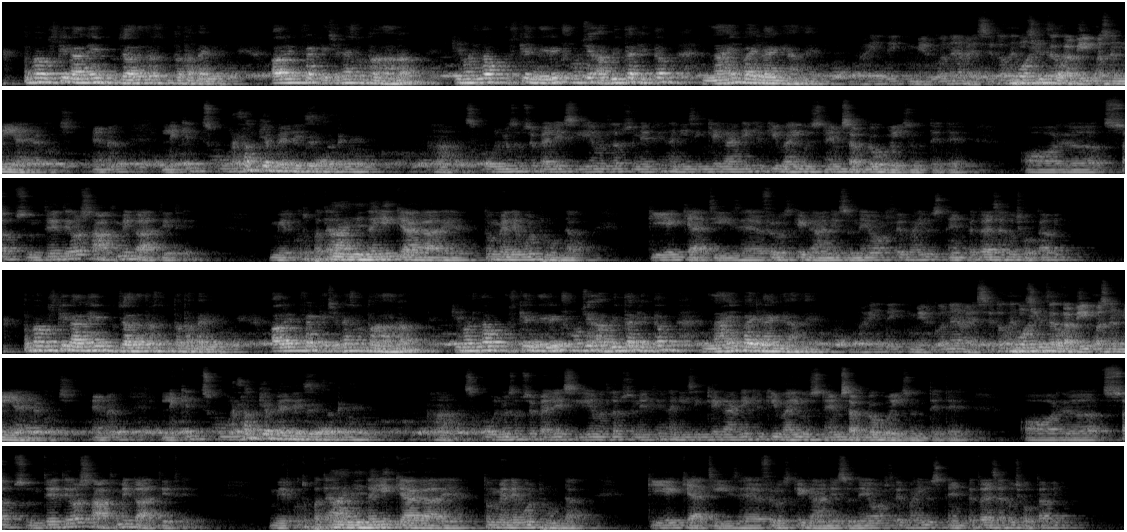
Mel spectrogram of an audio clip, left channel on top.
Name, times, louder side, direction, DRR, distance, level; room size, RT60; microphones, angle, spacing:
voice 1, 0.0-2.2 2.7-4.1 4.5-8.2 10.0-10.7 13.6-14.8 25.7-26.6, left 2 dB, 20° right, -6 dB, 0.8 m, -22 dB
sound 1, 0.9-16.2, left 1 dB, 40° left, 0.9 m, -35 dB
voice 2, 4.5-4.9 8.4-14.3 15.5-21.1 21.5-24.4 24.7-28.6 28.9-33.0, equal, 85° right, -5 dB, 1.4 m, -31 dB
3.1 x 2.7 x 2.3 m, 0.76 s
head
